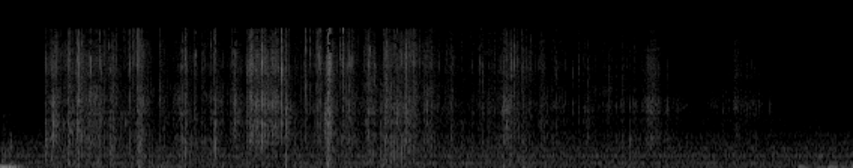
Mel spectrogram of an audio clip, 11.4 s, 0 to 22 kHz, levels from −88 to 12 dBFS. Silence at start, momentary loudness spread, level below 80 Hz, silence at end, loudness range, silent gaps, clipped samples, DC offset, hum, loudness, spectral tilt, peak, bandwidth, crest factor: 0 s; 21 LU; -64 dBFS; 0 s; 16 LU; none; under 0.1%; under 0.1%; none; -51 LUFS; -1 dB/octave; -22 dBFS; 11.5 kHz; 32 dB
